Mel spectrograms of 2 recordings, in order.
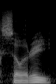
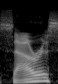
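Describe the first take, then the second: First: The name is said with a French pronunciation. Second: The name is said with an English pronunciation. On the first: The speaker calls it right. "I think it's something like souris" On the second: The speaker calls it wrong. "It's not even pronounced the way I'm pronouncing it"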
